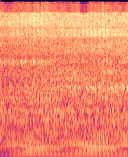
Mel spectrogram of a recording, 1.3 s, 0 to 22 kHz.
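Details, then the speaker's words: Toro SmartStow Recycler 22-inch mower, first start after seasonal maintenance: small engine holds a steady, even hum with no misses, knocks or surging; sounds like new, normal running. "This is our final segment here. Got this engine to run. Sounds like a brand new lawnmower."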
